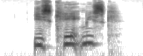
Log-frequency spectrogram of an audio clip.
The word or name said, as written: iskæmisk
